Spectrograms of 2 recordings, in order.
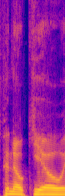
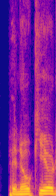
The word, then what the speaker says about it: Pinokio: just get Pinocchio from Pinocchio doomu remember it's spelled weird p i n o k i o all right I just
